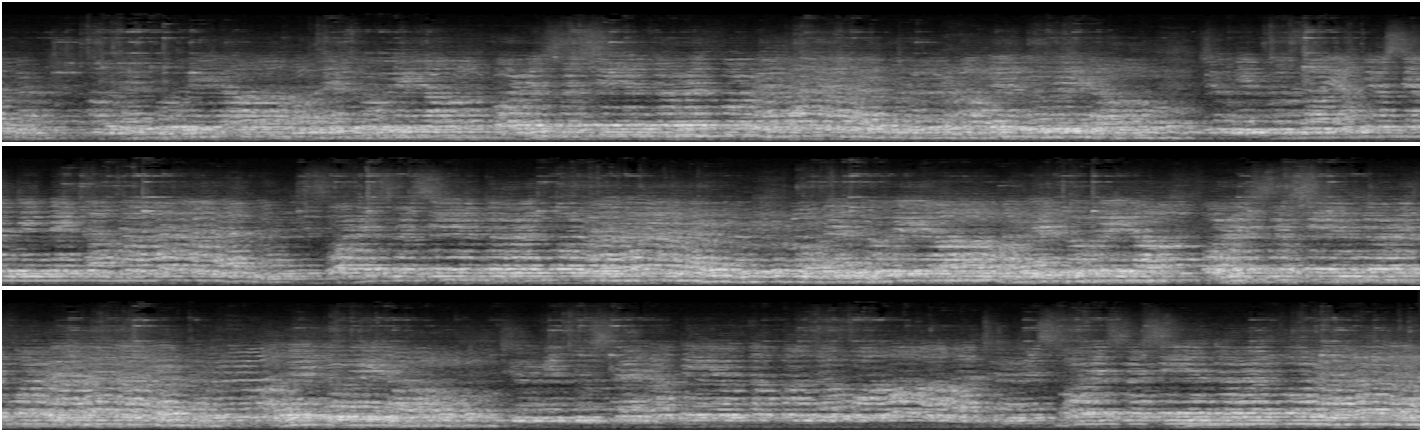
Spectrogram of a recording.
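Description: Unaccompanied choir singing Orthodox liturgical chant, several voices holding long sustained phrases with short breaks between them.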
